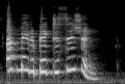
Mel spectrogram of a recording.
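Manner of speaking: ordinary delivery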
